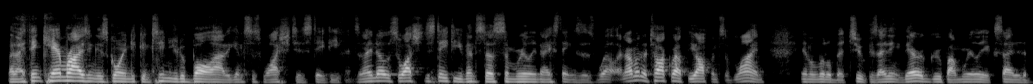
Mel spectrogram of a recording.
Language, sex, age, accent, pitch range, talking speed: English, male, 30-49, American, 115-135 Hz, 315 wpm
